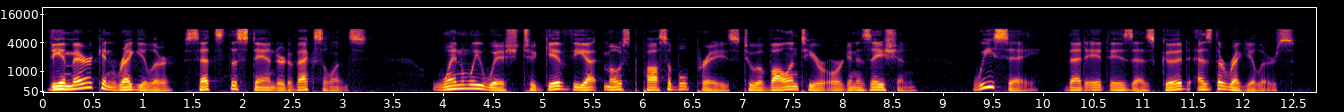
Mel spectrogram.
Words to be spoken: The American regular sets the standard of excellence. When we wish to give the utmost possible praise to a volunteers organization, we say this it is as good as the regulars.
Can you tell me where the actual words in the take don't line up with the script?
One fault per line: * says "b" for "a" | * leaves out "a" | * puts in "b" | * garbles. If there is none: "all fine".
* says "volunteer" for "volunteers"
* says "that" for "this"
